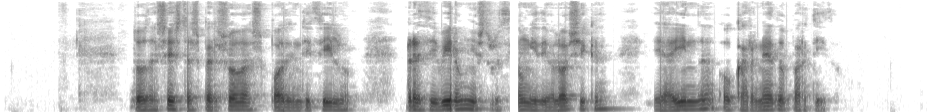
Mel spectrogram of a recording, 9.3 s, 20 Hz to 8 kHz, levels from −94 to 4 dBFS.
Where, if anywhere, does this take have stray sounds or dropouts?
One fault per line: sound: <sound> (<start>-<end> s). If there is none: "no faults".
sound: dropout (5.1-5.2 s)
